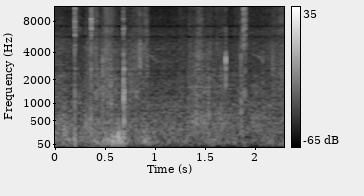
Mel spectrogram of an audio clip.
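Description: Light handling noise from a bicycle hub motor being turned over in gloved hands: several short clicks and knocks in the first second and two more near the end.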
